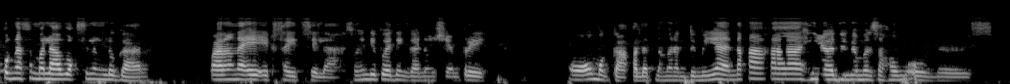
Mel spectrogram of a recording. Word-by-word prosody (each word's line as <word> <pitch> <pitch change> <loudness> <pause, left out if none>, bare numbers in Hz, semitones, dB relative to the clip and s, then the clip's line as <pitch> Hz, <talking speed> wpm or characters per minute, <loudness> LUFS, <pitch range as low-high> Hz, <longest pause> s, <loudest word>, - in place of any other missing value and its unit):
'pag 280 -2 +2
nasa 265 +3 +1
malawak 240 -2 +5
silang 250 -2 -4
lugar. 185 -6 -2 0.7
Parang 225 +1 +5
nae-excite 210 -3 +2
sila 175 -4 -6 0.2
so - - -13
hindi 230 0 -3
puwedeng 215 -4 -1
gano'n 185 0 -6
siyempre 185 0 -4 0.9
oo 215 +1 +3
magkakalat 185 -4 -2
naman 190 0 -6
ng - - -3
dumi 200 +5 -2
'yan, 225 -3 +5
nakakahiya 245 -2 +3
din 220 0 -4
naman 220 - -1
sa 210 - -5
home 205 +2 -4
owners. 175 -2 -9
215 Hz, 150 wpm, -23 LUFS, 190-235 Hz, 0.9 s, malawak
